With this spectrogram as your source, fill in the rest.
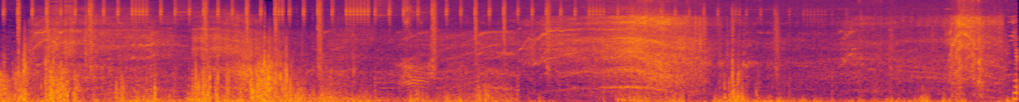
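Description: A Traxxas Hoss RC truck drives outdoors and pops wheelies. Its electric motor whines in rising and falling bursts under gusty wind rumble on the microphone, with voices in the background.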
